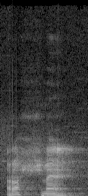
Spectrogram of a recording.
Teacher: tampakkan Hamas keluarnya nafas dari huruf H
